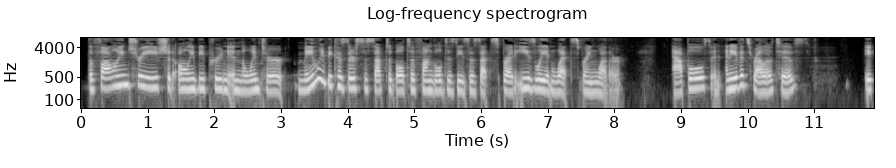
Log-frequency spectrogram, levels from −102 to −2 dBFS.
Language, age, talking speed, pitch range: English, 20-39, 155 wpm, 185-240 Hz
